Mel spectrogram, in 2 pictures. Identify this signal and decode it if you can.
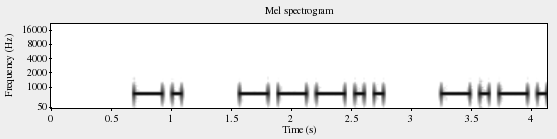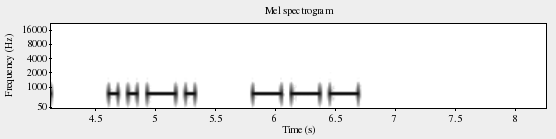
Morse code, heard as a keyed tone, about 15 wpm, spaced as for 11 wpm, 700 Hz. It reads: N8CFO
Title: USA Call Signs - 5 Characters - 2x Character Spacing - 15wpm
